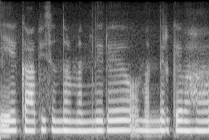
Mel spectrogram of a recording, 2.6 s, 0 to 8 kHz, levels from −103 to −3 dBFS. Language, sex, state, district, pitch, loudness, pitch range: Hindi, female, Haryana, Charkhi Dadri, 205 Hz, -15 LUFS, 205-210 Hz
